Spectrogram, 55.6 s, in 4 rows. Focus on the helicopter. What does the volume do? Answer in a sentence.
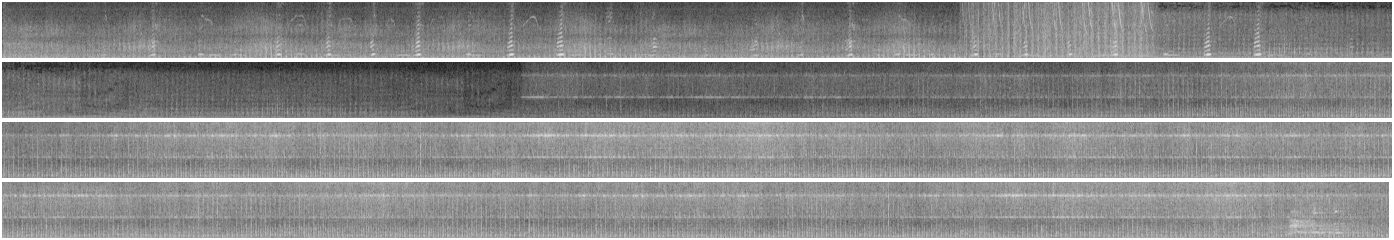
The loudness of the helicopter goes down, then up.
